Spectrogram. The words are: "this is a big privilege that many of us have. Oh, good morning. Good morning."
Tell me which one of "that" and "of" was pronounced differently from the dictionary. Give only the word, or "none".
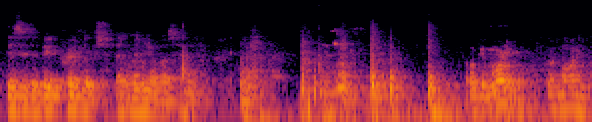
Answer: none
